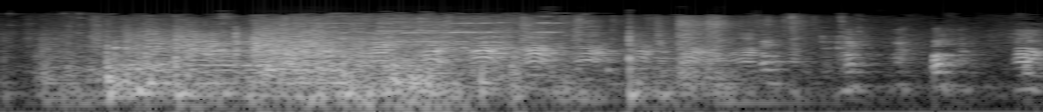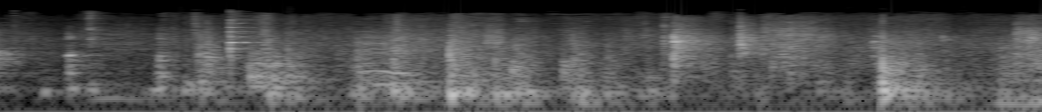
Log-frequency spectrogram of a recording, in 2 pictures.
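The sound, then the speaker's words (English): A tray of dishes crashes to the floor in a western film scene, a loud, bright clattering smash followed by many scattered clinks and smaller knocks as the noise thins out. “And Liberty Valance bullies him and trips him up as he's trying to carry a tray until Donovan, John Wayne, steps in.”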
